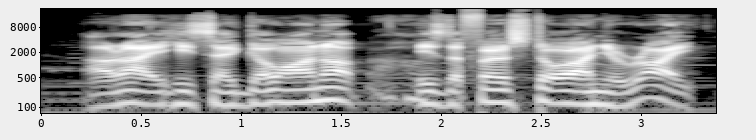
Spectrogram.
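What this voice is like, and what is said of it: Slight put-on Australian accent. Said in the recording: “I went a bit Aussie on that”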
